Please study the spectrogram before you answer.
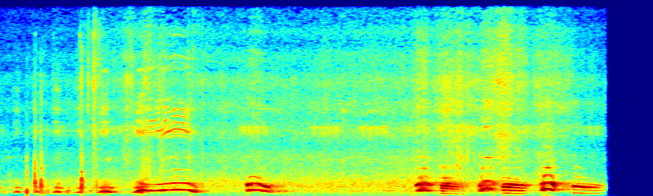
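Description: A monkey gives hooting, wavering calls, then a quick run of short falling hoots.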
